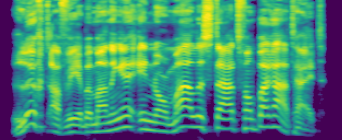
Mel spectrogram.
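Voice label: Speech, Dutch; Consumable AAC Normal; World Of Warships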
